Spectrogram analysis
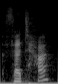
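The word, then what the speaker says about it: فتحة: So, we have the first harakat, which is fatha. Now, for example, when we say the word cat, notice the A sound, a. It's a a sound. Cat, a.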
